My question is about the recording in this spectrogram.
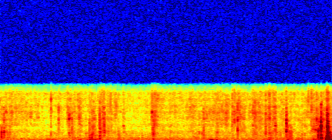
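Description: Faint rustling and soft ticks of paper sheets being leafed through and picked up.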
